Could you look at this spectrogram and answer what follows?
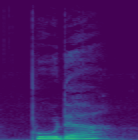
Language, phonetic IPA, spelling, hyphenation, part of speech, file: Czech, [ˈpuːda], půda, pů‧da, noun, Cs-půda.ogg
- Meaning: 1. earth, land, soil 2. grounds, land 3. attic, garret, loft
